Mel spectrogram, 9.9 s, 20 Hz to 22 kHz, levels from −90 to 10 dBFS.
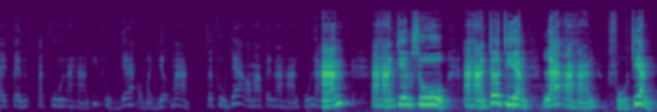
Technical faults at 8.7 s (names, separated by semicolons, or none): none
